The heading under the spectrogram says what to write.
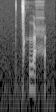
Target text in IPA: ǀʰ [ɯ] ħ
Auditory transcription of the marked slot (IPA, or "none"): ɯ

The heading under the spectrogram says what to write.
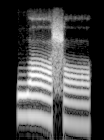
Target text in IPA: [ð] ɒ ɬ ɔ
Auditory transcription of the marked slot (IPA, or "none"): w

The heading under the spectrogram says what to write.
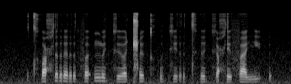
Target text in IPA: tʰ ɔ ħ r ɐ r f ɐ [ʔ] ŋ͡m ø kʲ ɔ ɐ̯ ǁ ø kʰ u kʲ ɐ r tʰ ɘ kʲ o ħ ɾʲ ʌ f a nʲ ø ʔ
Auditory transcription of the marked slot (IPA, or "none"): ʔ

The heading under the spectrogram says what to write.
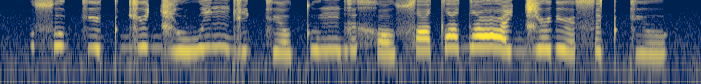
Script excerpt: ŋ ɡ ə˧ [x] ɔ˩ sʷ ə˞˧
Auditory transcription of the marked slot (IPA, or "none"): x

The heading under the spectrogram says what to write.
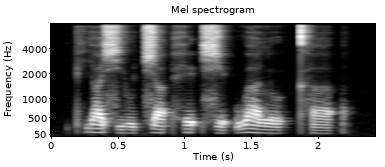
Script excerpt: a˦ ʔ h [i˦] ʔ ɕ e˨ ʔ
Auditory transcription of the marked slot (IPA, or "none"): e˦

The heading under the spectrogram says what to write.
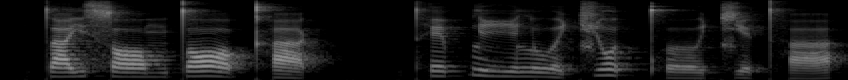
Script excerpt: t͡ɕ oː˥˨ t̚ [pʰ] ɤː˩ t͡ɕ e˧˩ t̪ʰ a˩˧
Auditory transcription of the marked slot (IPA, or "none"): pʰ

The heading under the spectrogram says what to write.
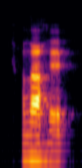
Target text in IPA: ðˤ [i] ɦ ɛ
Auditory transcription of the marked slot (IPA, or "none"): i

